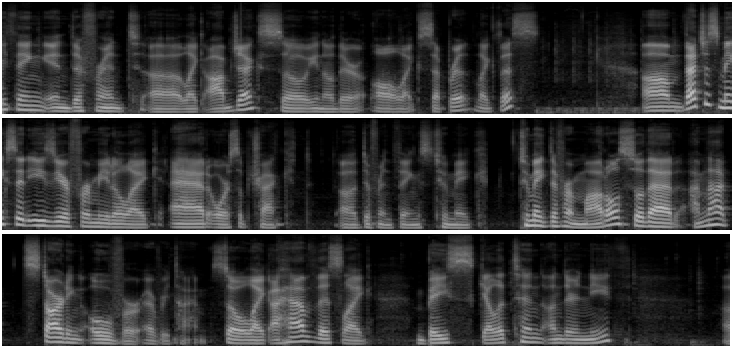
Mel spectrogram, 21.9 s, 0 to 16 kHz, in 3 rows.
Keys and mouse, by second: 0.2 g, 0.6 click, 0.9 click, 1.1 g, 1.4 click, 1.9 click, 2.1 g, 3.5 click, 3.8 g, 5.4 ctrl+z, 5.6 ctrl+z, 5.7 ctrl+z, 5.9 ctrl+z, 6.1 ctrl+z, 6.3 ctrl+z, 6.7 ctrl+z, 7.1 click, 17.5 click, 19.5-21.8 typing, 20.5 click, 21.2 click.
